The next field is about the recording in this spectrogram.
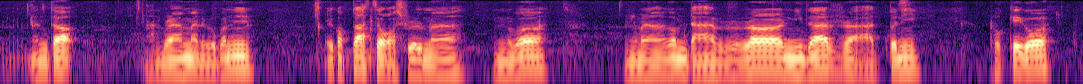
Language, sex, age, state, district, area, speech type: Nepali, male, 18-30, West Bengal, Kalimpong, rural, spontaneous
